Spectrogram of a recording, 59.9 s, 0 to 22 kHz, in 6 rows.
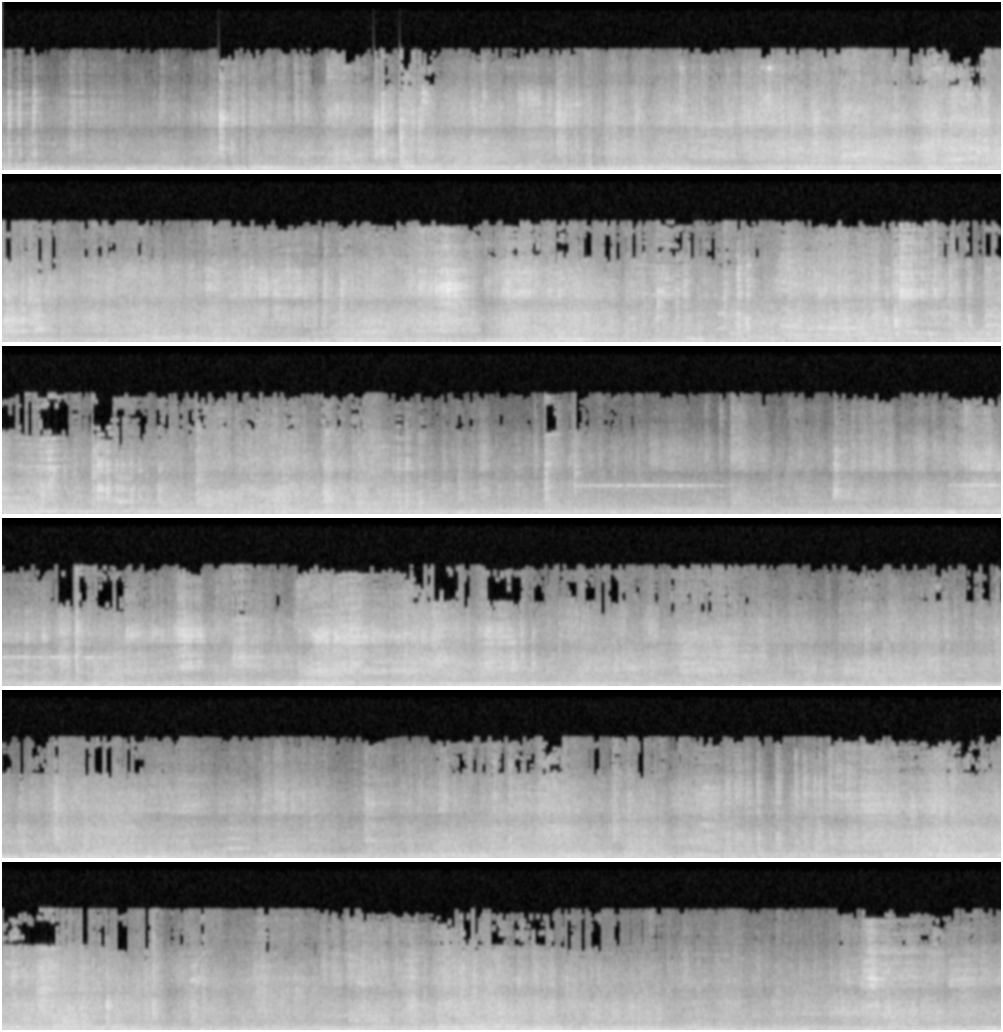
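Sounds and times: train wheels rumbling on rail: 0:00.0 - 0:59.9
wheels clacking over rail joints: 0:00.0 - 0:59.9
high wheel squeal: 0:25.7 - 0:27.3, 0:29.4 - 0:31.2, 0:42.1 - 0:42.5.

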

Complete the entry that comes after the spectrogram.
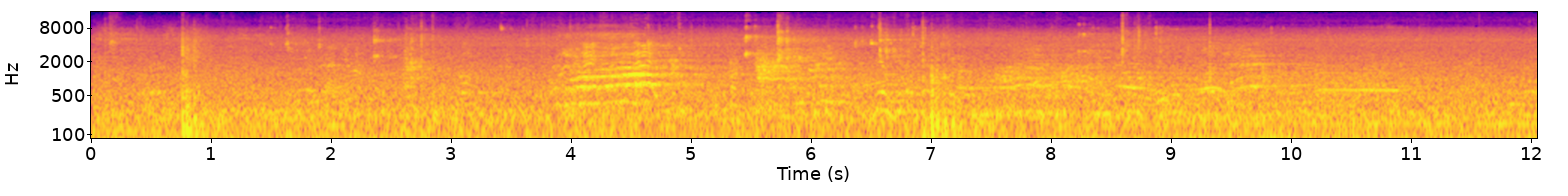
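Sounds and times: ball thuds on hard court: 0:00.7 - 0:01.0, 0:06.9 - 0:07.2.

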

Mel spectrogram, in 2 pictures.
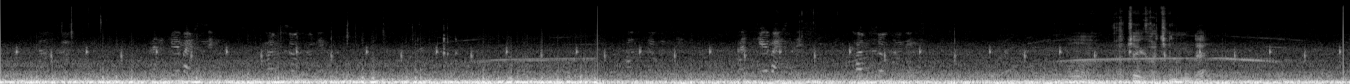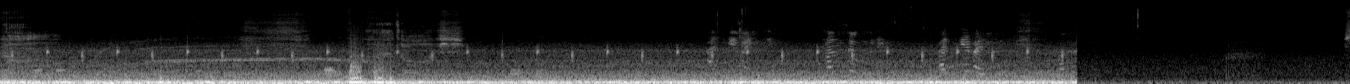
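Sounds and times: faint regular ticking: 0:00.0 - 0:25.0
car road noise rumble: 0:00.0 - 0:27.0.

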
